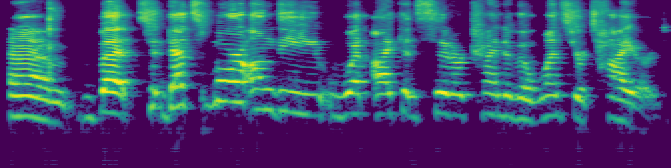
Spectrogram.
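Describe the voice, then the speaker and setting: A woman's voice: a little high, a little slow. A woman voice teacher being interviewed, talking chattily and advising from experience, with lots of fillers and restarts. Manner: speaks from a teacher's experience, giving advice. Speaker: voice teacher, guest. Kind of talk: conversational interview answers.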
